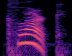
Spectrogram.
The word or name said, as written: Clark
